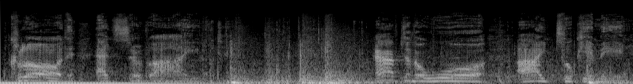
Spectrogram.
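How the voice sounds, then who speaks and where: A man playing a proud army general who speaks formally and forcefully. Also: fairly high pitch, creaky, heavily acted. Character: proud stern male general, commanding. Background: orchestral game score.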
